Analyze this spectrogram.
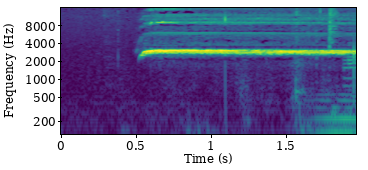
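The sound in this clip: A whistle blown during a ball-juggling drill. It gives one shrill, piercing tone that starts abruptly after half a second and holds loud and steady to the end, with a low rumble joining near the close.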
